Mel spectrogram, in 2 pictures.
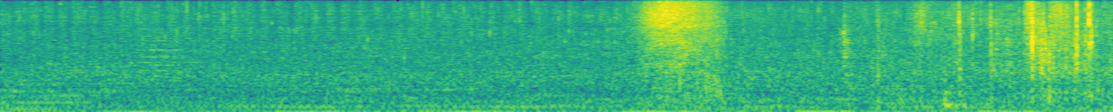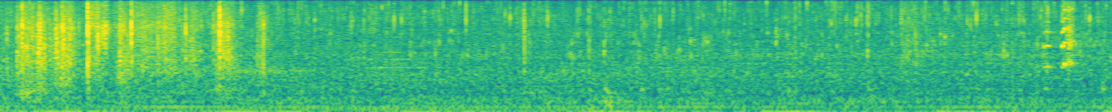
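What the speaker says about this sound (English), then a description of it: "I'm gonna go and wash up." Running water from a tap while someone washes up, heard as a soft, continuous trickle and pour with a brief brighter splash, fairly faint and alone.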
